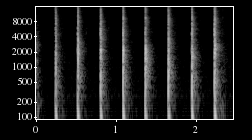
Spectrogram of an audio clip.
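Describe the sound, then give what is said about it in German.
Eight sharp clicks mark eighth notes at the piece's tempo, sounding alone as an even, metronome-like pulse of about three and a half per second. Each click is a crisp percussive tick that decays quickly. “Die Achtel klingen bei diesem Tempo so.”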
